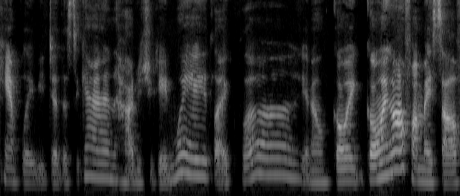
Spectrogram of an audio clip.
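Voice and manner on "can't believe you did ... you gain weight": mock muttering under breath, quieter, faster. Mother retelling scolding herself while getting ready for an event, muttering under breath. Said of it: "I was muttering under my breath".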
